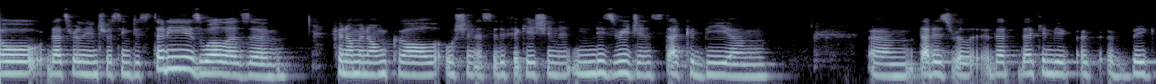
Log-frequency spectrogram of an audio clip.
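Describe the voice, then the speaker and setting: A woman speaks at a moderate pace. Her tone is dark and mellow, her intonation monotone and flat. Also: medium pitch for a woman. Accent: French. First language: French. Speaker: biology student. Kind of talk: online Q&A session. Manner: halting, many fillers.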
